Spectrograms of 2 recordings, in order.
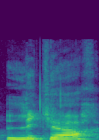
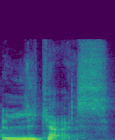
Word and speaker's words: Licares: la formation licard et on dit bien l'car et pas l'icaress s'il vous plaît on arrête de faire des fautes en prononciation ne faites pas comme moi l'car c'est une formation pour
